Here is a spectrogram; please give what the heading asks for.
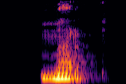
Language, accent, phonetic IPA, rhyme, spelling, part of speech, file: Catalan, Valencia, [ˈmaɾt], -aɾt, mart, noun, LL-Q7026 (cat)-mart.wav
- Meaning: marten, especially the European pine marten (Martes martes)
